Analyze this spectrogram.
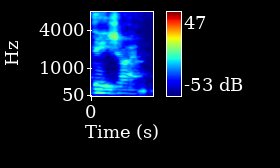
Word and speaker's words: Dejan: pronounce my name so my middle name is pronounced dejan oh my apologies no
